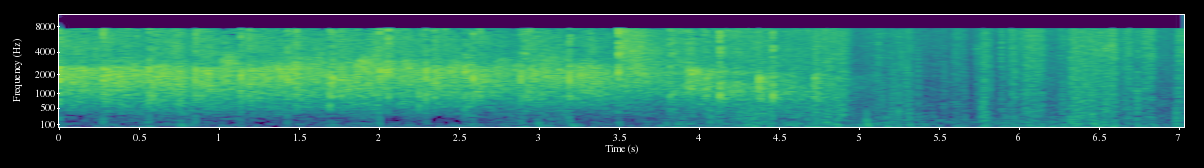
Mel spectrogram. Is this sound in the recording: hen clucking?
no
